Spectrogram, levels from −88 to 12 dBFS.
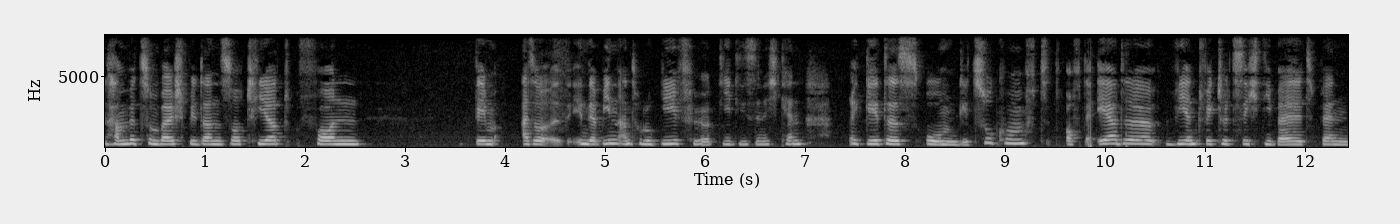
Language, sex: German, female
